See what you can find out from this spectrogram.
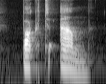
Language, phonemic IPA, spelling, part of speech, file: Dutch, /ˈpɑkt ˈan/, pakt aan, verb, Nl-pakt aan.ogg
- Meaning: inflection of aanpakken: 1. second/third-person singular present indicative 2. plural imperative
